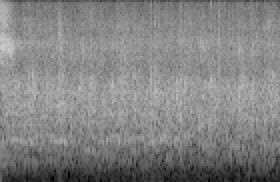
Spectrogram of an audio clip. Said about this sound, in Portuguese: Vamos aplaudir mais ao nome do Senhor, está chegando mais gente.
